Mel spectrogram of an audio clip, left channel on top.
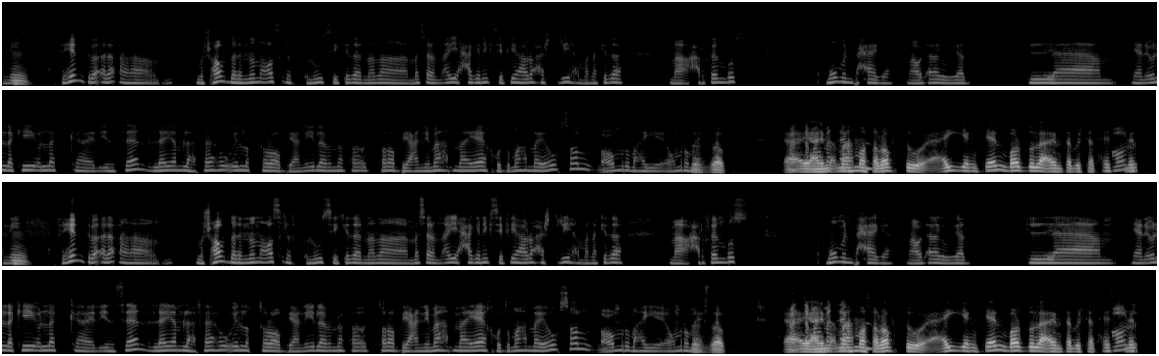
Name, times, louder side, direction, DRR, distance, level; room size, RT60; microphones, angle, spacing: voice 1, 0.0-7.7 8.2-9.7 10.2-18.6 19.4-20.3 22.6-22.9, right 2 dB, 80° right, 6.5 m, -41 dB
voice 2, 18.4-18.8 19.4-22.9, right 1 dB, 20° right, 2.9 m, -29 dB
open air
head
